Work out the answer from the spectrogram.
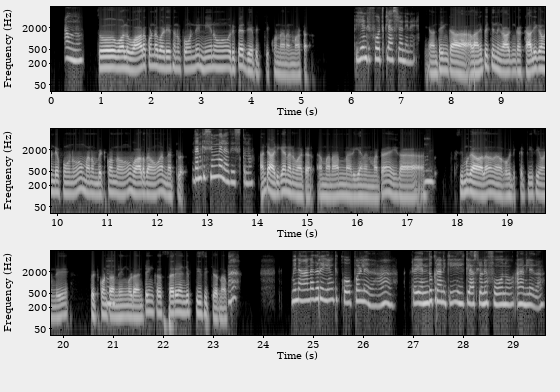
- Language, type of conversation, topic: Telugu, podcast, ఫోన్ లేకుండా ఒకరోజు మీరు ఎలా గడుపుతారు?
- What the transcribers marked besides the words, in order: in English: "సో"; in English: "రిపేర్"; in English: "క్లాస్‌లోనేనే"; other background noise; in English: "సిమ్"; in English: "సిమ్"; in English: "క్లాస్‌లోనే"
